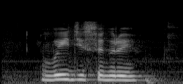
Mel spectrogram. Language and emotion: Russian, neutral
